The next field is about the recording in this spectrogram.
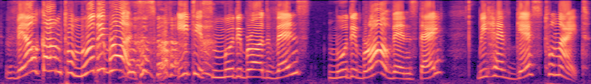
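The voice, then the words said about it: Fake German accent. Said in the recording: “a special accent ... That's an accent. ... That is accent. ... my fake German accent”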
